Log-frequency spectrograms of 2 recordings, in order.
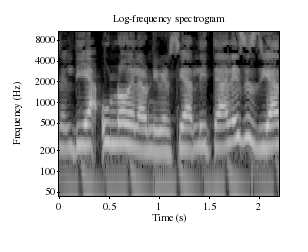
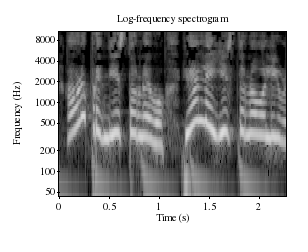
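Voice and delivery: fast, higher and louder, bubbling with news; imitating eager Dani; 6 semitones higher, 5 dB louder, much faster than usual. Imitating her friend's excited chatter, fast, higher and louder. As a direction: rattle it off like a friend thrilled by a new book. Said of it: "Es como".

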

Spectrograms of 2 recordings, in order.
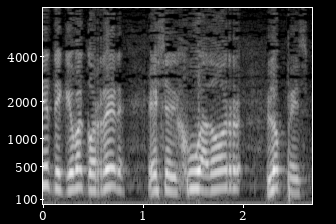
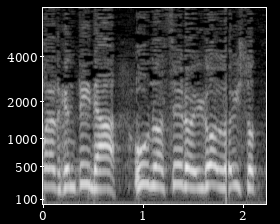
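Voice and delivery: stretched goal call, louder; breakneck goal commentary; 6 semitones higher, 5 dB louder than usual. Real, not acted. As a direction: call the goal at full roar. Goal scored in match commentary.

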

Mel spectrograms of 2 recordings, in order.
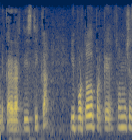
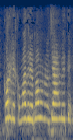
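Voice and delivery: hurrying friend; 10 semitones higher than usual. Retold or imitated. Friends hurrying her to leave.

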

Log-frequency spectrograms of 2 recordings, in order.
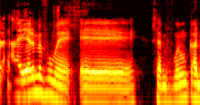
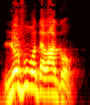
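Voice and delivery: louder, slower, drawn-out denial; emphatic insistence; 4 semitones higher, 6 dB louder, slower than usual. Real, not acted. Guest insisting to friends about smoking, loud emphatic denial. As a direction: raise pitch and hammer it home.

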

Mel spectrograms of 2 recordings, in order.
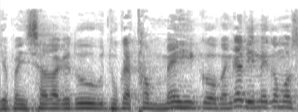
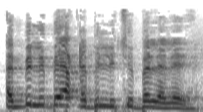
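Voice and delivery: playful gibberish passed off as Swahili; fake Swahili gibberish; 3 semitones higher, 6 dB louder than usual. Host jokingly answers in fake Swahili, playful gibberish. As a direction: babble nonsense words as if in Swahili. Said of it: "en suajili".

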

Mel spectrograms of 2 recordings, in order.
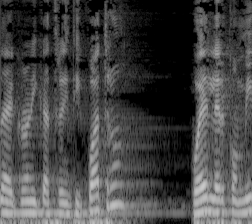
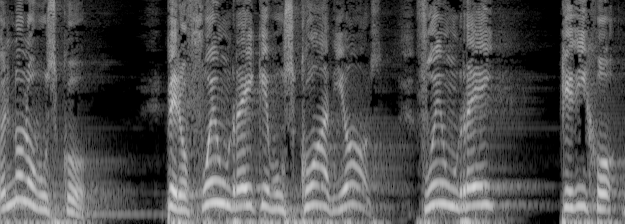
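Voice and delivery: preaching at full force; 8 semitones higher, 6 dB louder than usual. Acted. Pastor preaching to the congregation about young King Josiah, high and loud. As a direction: proclaim it to the church with full force.

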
